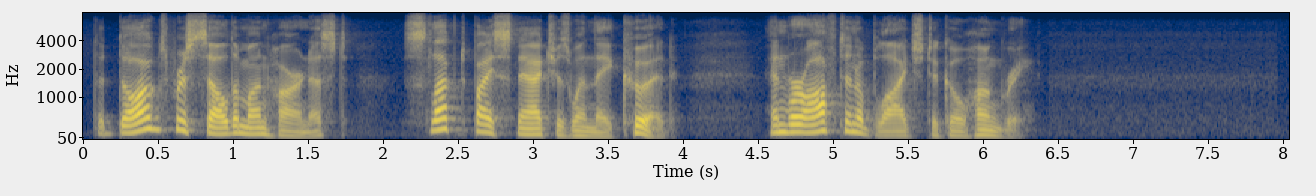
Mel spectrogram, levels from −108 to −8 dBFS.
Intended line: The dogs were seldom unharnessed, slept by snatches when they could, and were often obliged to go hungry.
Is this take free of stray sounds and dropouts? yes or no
yes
